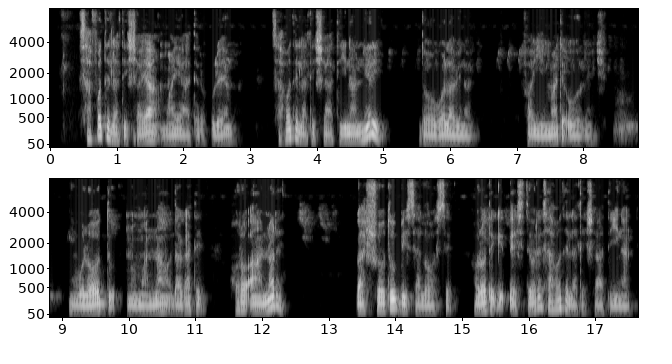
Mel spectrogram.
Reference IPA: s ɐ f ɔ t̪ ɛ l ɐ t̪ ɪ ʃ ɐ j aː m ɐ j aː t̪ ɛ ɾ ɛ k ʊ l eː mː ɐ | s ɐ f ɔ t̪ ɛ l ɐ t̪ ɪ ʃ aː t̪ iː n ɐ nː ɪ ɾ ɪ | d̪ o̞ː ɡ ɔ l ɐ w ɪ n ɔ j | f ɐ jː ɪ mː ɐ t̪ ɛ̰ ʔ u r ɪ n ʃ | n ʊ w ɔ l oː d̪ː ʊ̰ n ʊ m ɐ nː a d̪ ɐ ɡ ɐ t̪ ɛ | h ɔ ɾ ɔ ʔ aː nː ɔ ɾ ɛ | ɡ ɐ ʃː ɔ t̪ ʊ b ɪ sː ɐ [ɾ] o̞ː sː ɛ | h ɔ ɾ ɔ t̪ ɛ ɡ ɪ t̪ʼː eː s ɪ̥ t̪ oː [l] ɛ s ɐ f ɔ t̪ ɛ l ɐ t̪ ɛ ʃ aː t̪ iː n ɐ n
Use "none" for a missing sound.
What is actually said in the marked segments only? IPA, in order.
l, ɾ

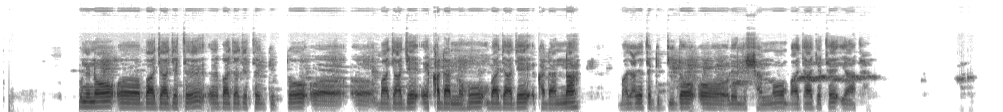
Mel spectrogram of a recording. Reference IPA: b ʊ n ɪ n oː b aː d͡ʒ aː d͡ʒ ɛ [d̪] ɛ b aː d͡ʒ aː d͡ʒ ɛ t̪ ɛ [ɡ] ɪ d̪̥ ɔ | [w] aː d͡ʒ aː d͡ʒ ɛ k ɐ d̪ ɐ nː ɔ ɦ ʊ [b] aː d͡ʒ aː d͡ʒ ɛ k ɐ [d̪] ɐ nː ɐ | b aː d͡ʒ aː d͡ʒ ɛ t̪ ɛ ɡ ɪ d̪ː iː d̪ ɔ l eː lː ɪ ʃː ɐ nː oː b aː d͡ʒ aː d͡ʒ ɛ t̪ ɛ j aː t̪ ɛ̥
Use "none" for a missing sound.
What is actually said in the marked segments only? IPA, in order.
t̪, ɡ, b, b, d̪

